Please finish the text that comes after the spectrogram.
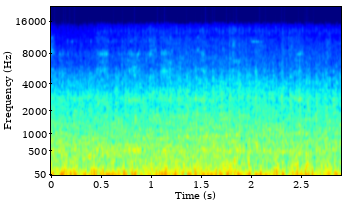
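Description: A truck passes close by on a narrow road in Utrecht and brakes, its heavy engine rumbling loudly and steadily throughout.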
